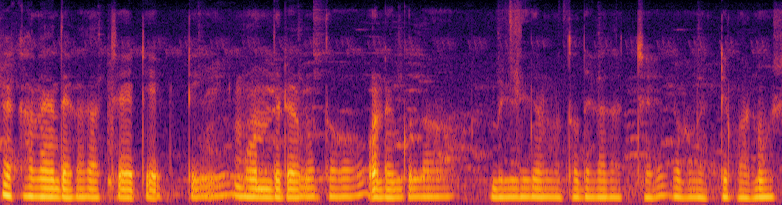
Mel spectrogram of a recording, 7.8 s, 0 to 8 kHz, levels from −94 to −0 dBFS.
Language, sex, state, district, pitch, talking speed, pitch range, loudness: Bengali, male, Tripura, Unakoti, 120 Hz, 130 wpm, 120-130 Hz, -19 LUFS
